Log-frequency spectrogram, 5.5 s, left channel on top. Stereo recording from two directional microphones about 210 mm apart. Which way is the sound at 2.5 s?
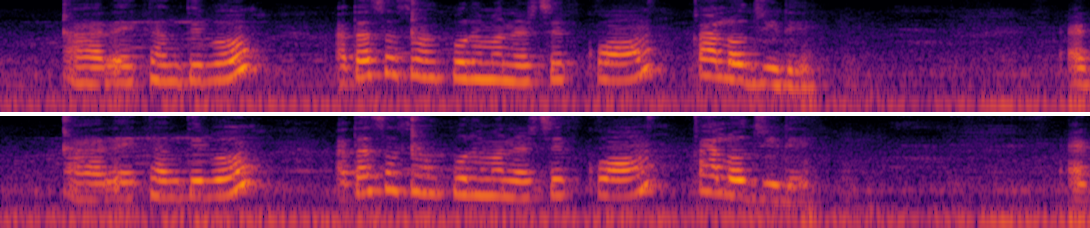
30° left (ahead or behind).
